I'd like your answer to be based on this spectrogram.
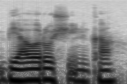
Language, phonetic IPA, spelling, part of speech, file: Polish, [ˌbʲjawɔruˈɕĩŋka], Białorusinka, noun, Pl-Białorusinka.ogg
